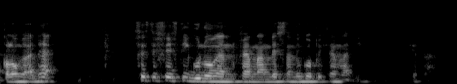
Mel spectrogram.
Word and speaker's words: Fernandes: Iya, jadi Bruno Fernandes tuh harusnya dibacanya susah lah, kayak Bruno Fernandes kayak gitulah. Tapi anyway, kita di sini ya kita pakai pronunciation standar aja ya, Fernandes, Bruno.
